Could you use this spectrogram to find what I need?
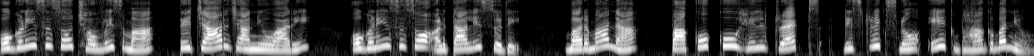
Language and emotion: Gujarati, neutral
